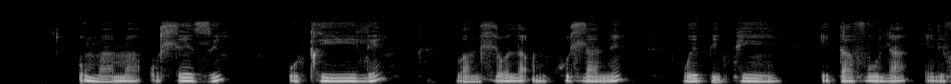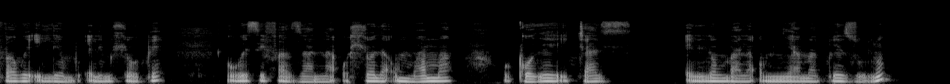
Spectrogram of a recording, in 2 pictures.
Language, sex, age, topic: North Ndebele, female, 25-35, health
